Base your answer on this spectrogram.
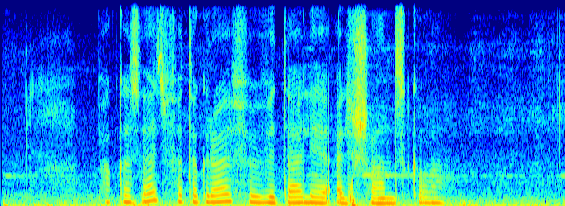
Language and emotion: Russian, neutral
